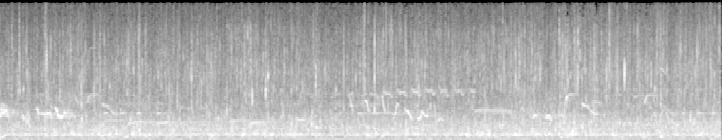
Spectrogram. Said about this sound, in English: Notice how the water's surface glimmers and glows from the sun. Let's just stop here for a moment and listen to the sound of the stream, the birds, and the gentle breath of the air.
